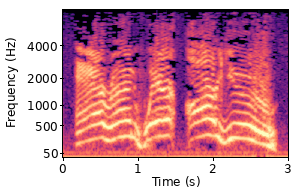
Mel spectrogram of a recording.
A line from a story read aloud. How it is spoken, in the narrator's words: I screamed over the steady drumming on the walls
